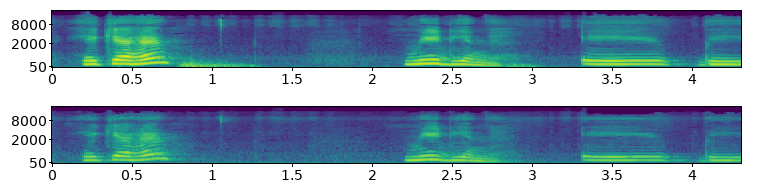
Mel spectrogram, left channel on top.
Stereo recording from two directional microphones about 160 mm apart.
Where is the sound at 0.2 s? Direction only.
40° left (ahead or behind).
